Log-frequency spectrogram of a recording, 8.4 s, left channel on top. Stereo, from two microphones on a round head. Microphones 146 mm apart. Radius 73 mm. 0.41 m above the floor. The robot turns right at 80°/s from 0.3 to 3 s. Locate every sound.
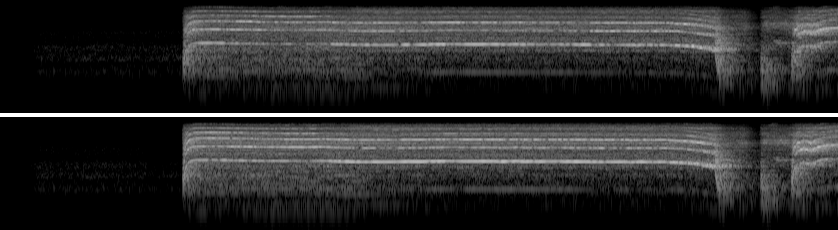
1.8 s a drill: 135° right, 0.6 m; by 8.4 s 40° right, 0.6 m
